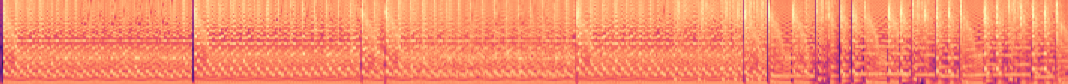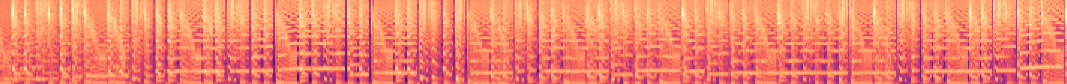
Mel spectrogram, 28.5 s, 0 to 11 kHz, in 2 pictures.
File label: Only Cool, 8580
